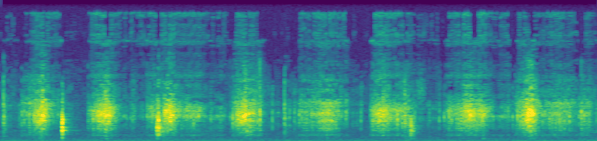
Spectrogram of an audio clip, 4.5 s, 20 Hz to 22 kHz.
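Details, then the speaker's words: SG90 micro servos in a Vanquish H10 Optic RC working interior: short, soft whirring bursts about twice a second, much quieter than the chattery Hitec HS55 servos; running smoothly. "But yeah, you can see how much quieter the SG90 servos are versus the HS55 from Hi-Tech."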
